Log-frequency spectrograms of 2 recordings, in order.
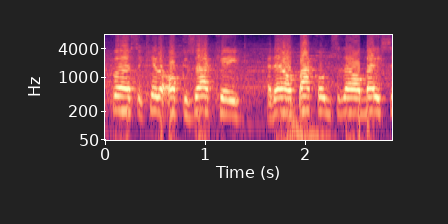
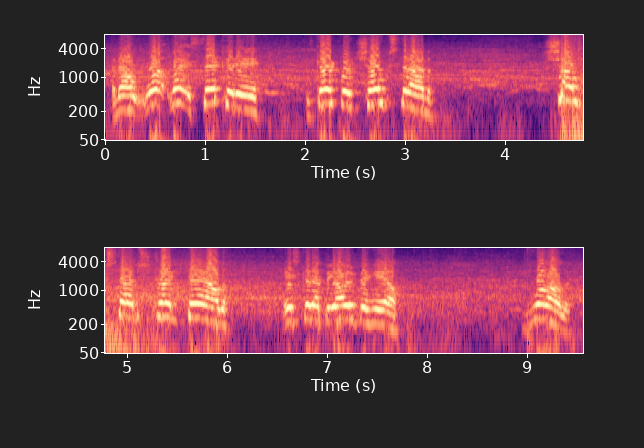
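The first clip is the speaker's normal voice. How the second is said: excited; 5 semitones higher than usual. Acted. Chokeslam call in play-by-play.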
